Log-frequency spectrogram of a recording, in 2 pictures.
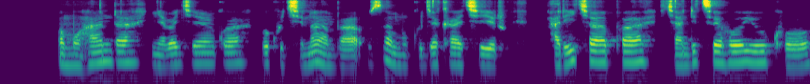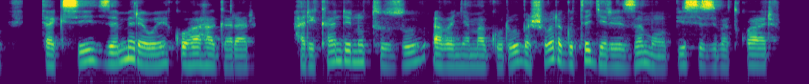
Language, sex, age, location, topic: Kinyarwanda, male, 25-35, Kigali, government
